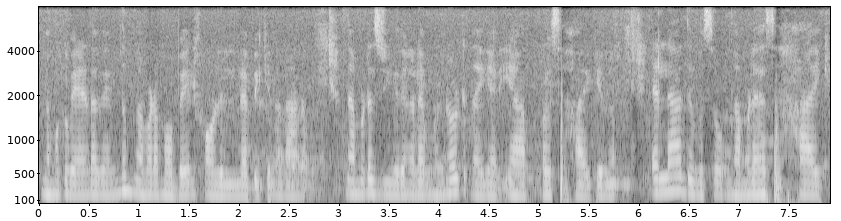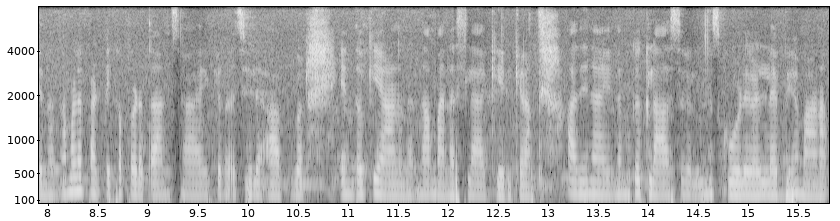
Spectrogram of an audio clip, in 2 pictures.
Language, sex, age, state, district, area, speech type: Malayalam, female, 18-30, Kerala, Pathanamthitta, rural, spontaneous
